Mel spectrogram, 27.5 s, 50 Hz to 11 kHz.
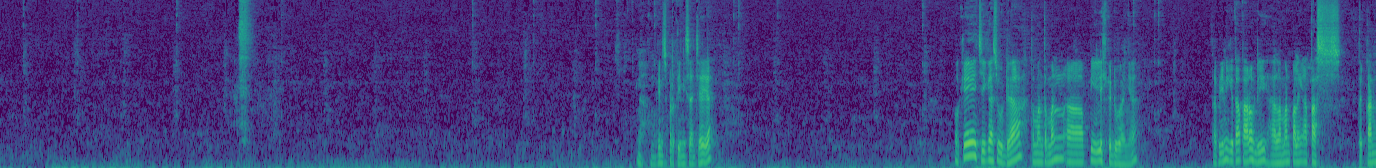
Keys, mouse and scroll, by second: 1.5-3.7 drag, 5.6-9.6 drag, 10.6-12.1 drag, 12.2 space, 12.9 click, 14.6 click, 15.5-18.6 drag, 22.5 click, 23.1 click.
